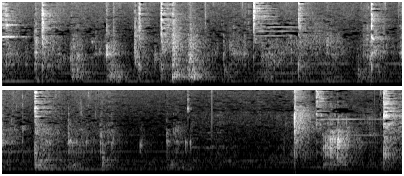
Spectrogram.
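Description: A metal slotted spoon scraping and clinking against a steel kadhai as peanuts are stirred and scooped out while they roast. It makes quick clatters for the first few seconds, goes quieter, and a few knocks follow near the end.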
